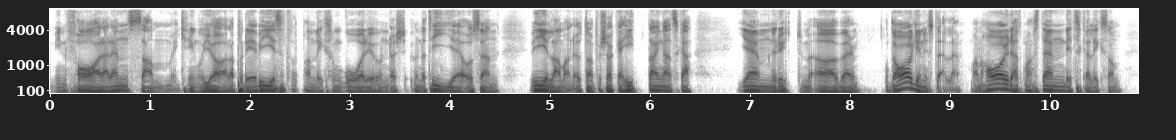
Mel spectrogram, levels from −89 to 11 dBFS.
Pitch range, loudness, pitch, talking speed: 95-110 Hz, -22 LUFS, 100 Hz, 215 wpm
